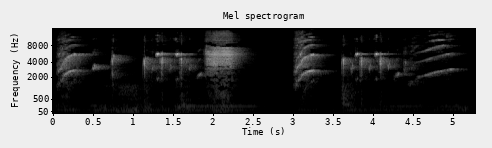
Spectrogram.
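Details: Goldfinch song: lively high twittering with tinkling trills and a harsh buzzy rasp in the middle, a short break, then more rapid chirps ending in clear upslurred whistled notes.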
